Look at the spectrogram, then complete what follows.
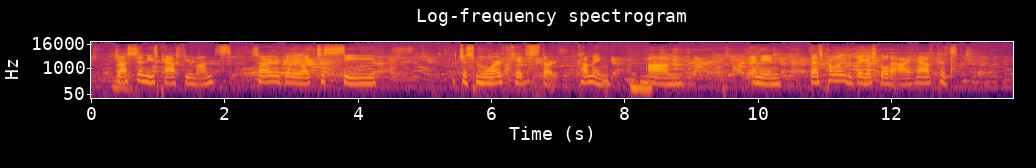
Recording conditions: background noise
